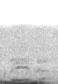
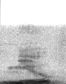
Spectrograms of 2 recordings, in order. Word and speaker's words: mu: hear it pronounced as mu like a cat or Moo like a cow or but the Greek way of saying it that the actual way to pronounce it in greek is me you'll probably hear it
